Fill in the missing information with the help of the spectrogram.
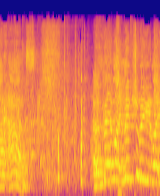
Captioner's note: laughter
